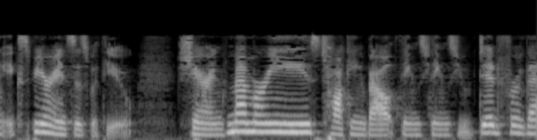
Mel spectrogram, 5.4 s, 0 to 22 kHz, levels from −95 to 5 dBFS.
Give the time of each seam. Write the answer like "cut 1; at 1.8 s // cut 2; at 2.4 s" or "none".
cut 1; at 2.3 s // cut 2; at 4.3 s

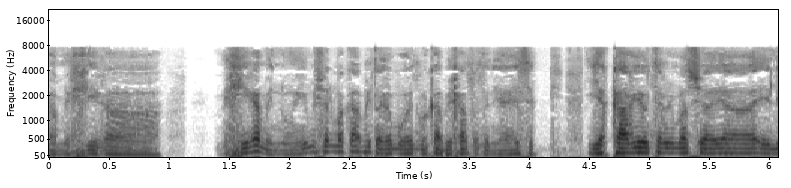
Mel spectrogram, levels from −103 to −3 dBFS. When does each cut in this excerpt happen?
cut 1; at 1.1 s // cut 2; at 2.7 s // cut 3; at 4.4 s

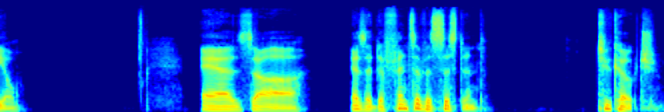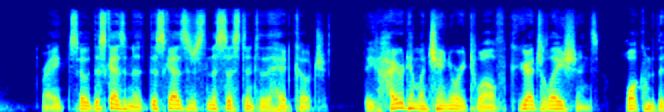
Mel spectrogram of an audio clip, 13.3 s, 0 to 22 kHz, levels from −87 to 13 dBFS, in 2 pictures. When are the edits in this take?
cut 1; at 6.1 s

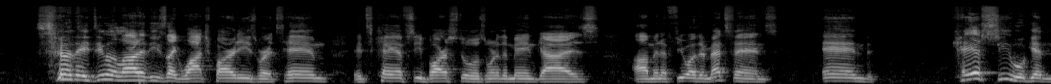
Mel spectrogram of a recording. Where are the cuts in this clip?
none

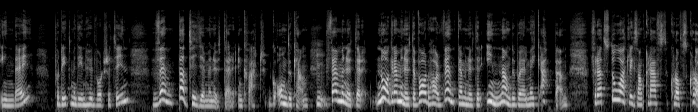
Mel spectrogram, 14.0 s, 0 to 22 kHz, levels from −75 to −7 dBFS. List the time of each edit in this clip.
cut 1; at 1.3 s // cut 2; at 3.7 s // cut 3; at 8.6 s // cut 4; at 9.2 s // cut 5; at 10.5 s // cut 6; at 12.9 s

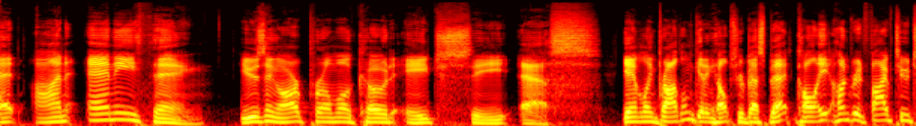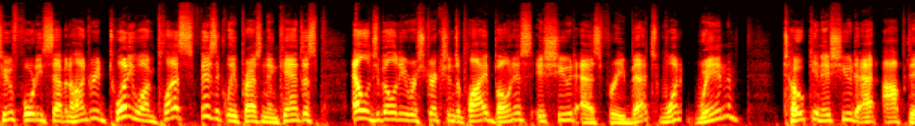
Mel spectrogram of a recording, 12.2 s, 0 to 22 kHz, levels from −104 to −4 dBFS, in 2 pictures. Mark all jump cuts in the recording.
cut 1; at 1.5 s // cut 2; at 10.6 s

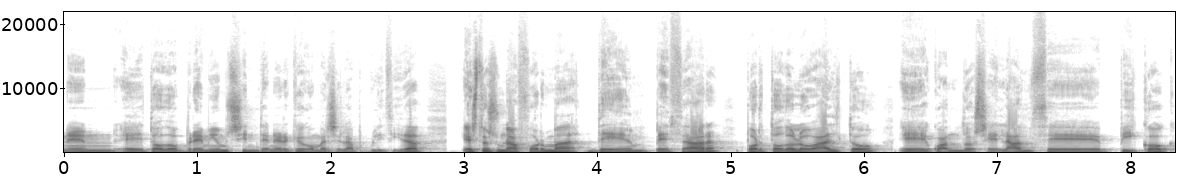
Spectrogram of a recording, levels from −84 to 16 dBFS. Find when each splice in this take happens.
cut 1; at 2.9 s // cut 2; at 6.2 s

